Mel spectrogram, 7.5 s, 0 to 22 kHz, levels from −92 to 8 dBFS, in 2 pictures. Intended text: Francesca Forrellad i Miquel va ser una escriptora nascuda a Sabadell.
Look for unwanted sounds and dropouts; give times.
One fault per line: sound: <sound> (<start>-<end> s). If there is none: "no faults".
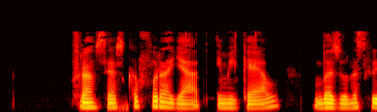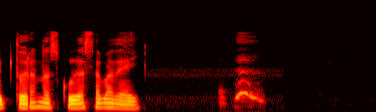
sound: laugh (5.9-6.4 s)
